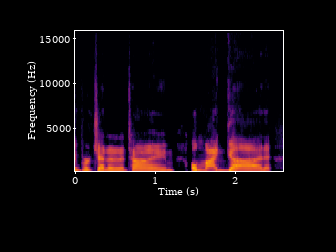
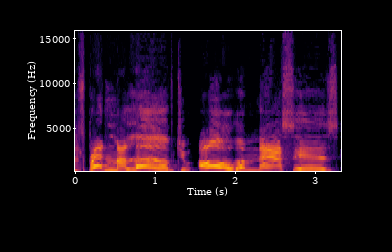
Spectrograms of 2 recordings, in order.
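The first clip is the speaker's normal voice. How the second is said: hammed-up announcer; 11 semitones higher, much slower than usual. Hyped shoutout voice.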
